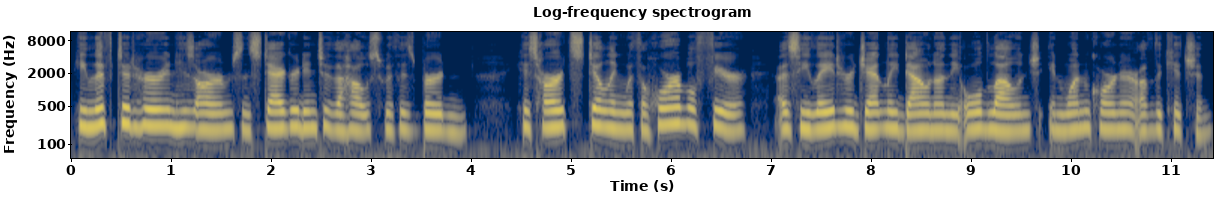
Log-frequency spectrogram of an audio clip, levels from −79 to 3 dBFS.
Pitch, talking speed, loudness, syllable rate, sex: 190 Hz, 195 wpm, -17 LUFS, 4.8 syllables/s, female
